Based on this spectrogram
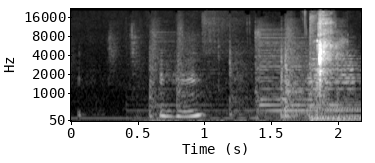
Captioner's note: mouth click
